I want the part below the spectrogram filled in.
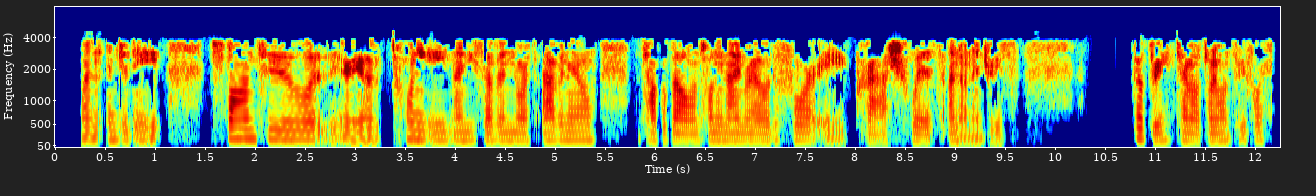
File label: Fire Department Dispatch, scanner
